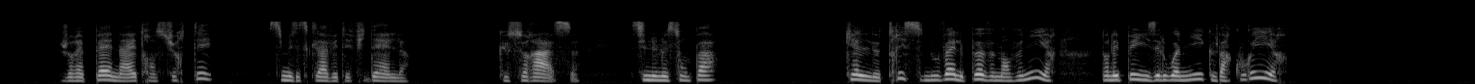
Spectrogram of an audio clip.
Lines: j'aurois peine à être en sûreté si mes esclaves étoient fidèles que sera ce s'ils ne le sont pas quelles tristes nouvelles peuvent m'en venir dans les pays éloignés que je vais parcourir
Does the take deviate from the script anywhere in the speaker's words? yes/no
yes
